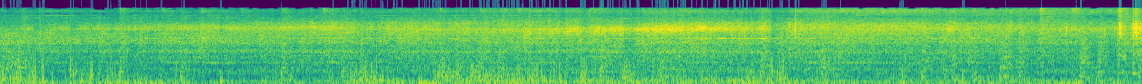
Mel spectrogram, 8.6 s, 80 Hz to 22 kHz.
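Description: A John Deere tractor's diesel engine runs under load as it pulls a Horsch Terrano 4 MT cultivator. Over it comes the steady clatter and rattle of the cultivator's tines and packer roller working through stubble and soil.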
